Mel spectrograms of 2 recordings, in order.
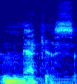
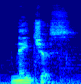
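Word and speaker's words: Nečas: Couturier, Larkin, Cupquest, how do you pronounce his name? Nekas. It's not Nekas, as I recall. Nachas, I think.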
